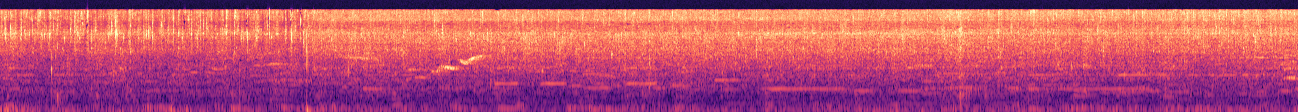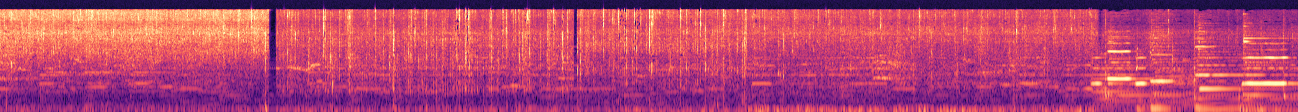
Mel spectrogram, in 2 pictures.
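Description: Water dripping and trickling down a wet, moss-covered rock face, a steady hiss of small drops.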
